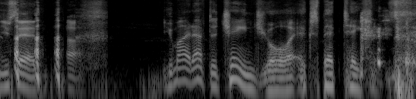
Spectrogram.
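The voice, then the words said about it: Weak Morgan Freeman impression. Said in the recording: “It was like Morgan Freeman or something... That's not a good Morgan Freeman impression.”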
